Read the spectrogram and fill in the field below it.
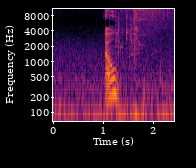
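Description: A soft interface chime sounds as a menu opens.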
